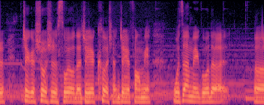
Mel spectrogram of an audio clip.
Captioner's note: speaking chinese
